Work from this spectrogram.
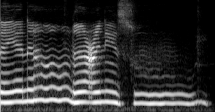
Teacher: مد متصل ہے کیونکہ اس کے بعد حمزہ آ رہا، 4 الف کے برابر سے کھینچ کے پڑھنا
